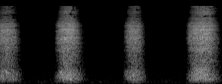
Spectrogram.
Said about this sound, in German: Kontrollier nochmal deine Haltung und atme hier ganz tief ein und versuch am Ende noch viermal klein Luft zu holen, auch wenn du das Gefühl hast, deine Lungen sind schon komplett voll. Wir atmen ein und vier.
